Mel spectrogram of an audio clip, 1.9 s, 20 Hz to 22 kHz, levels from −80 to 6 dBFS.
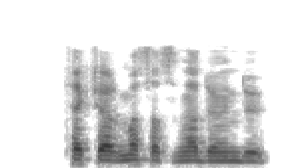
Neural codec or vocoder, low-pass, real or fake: none; 7.2 kHz; real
